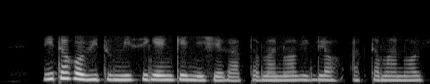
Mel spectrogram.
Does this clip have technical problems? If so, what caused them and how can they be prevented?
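Yes. There is a short concealed packet loss from 2.54 to 2.58 s. About 20 ms of the call, which fits a single lost packet, never reached the decoder in time. The receiver bridged the gap by extending the preceding speech and then blended back into the real signal. The result is a brief smear or wobble in the speech, heard through a G.711 mu-law path with nothing above 4 kHz. Prevent it with a more stable network route, a larger jitter buffer, or redundancy and forward error correction on the call.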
